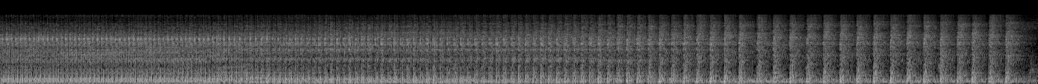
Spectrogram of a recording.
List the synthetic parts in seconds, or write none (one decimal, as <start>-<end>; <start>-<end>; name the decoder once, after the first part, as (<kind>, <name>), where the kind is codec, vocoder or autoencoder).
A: 0.0-10.4 (vocoder, WaveNeXt)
